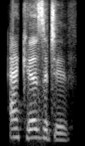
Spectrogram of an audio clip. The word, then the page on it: accusative: Indian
